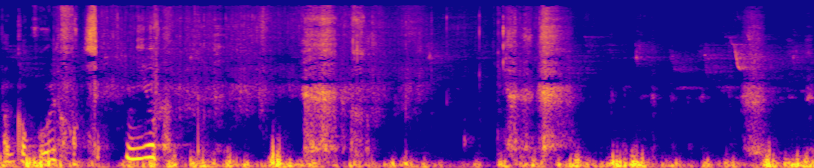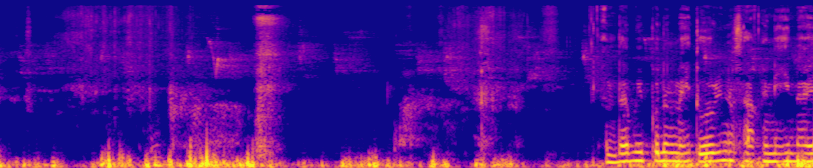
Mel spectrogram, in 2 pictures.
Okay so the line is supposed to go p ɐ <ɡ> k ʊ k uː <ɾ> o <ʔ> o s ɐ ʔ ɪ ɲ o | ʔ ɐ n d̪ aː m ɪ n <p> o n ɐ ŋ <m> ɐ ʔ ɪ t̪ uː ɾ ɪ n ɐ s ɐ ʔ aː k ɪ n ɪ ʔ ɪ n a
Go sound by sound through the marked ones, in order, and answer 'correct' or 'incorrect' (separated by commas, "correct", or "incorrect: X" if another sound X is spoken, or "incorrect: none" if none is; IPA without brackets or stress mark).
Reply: correct, incorrect: l, incorrect: k, correct, incorrect: n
